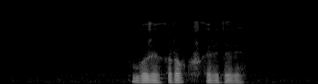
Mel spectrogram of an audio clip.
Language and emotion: Russian, neutral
